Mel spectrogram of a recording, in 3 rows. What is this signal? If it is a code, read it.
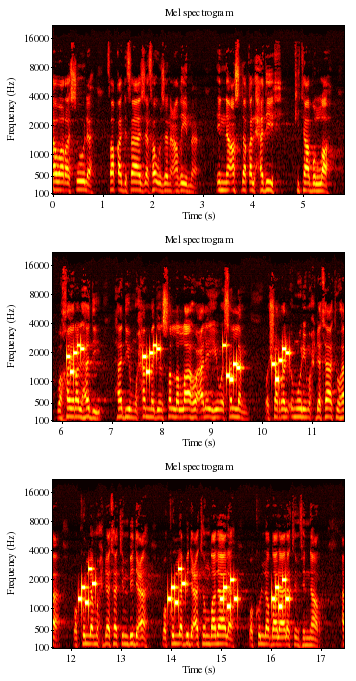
Five-tone selective call (ZVEI), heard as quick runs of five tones, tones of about 70 ms. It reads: 73809 73809 02154 51698 36227 36227 36183 36183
